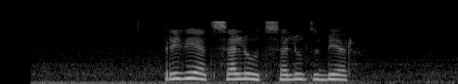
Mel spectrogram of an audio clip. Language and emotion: Russian, neutral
